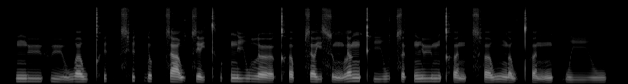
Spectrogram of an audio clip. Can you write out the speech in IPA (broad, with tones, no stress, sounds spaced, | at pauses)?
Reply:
ŋ yː˨ f yː˨˩ w ɐ˨ w kʰ ɪ˧ k̚ t͡sʰ ɪ˥ k̚ l ʊ˨˥ k̚ s aː˨˩ w t͡s e˨˩ j t̪ʰ ʊ˥ k̚ n̪ iː˧ w l œː˨˩ kʰ ɐ˨ p̚ s ɐ˧ j s ʊ˨˩ ŋ l ɐ˥ ŋ kʰ iː˨˧ w t͡s ɐ˨˥ k̚ n̪ yː˥ m kʰ ɐ˨˩ n t͡sʰ ɐ˨˥ w ŋ ɐ˨˩ w t̪ʰ ɐ˨˩ n ŋ ɪ˨˥ k̚ w iː˨ w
